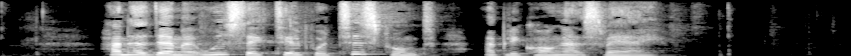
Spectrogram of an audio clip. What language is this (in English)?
Danish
